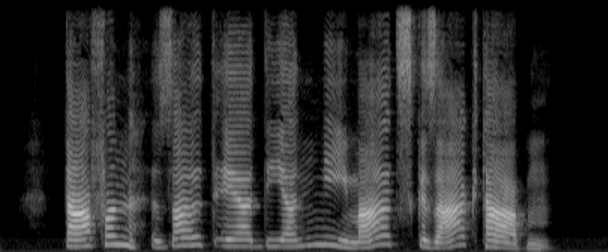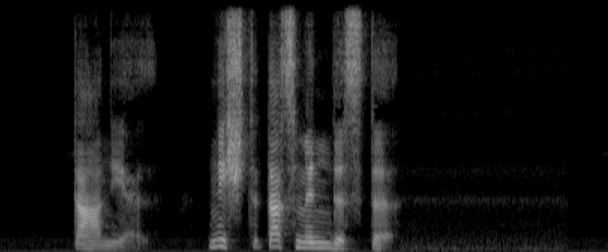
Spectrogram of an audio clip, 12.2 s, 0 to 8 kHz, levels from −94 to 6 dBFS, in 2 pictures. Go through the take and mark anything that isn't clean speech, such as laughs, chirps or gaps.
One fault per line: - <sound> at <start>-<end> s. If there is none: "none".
none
